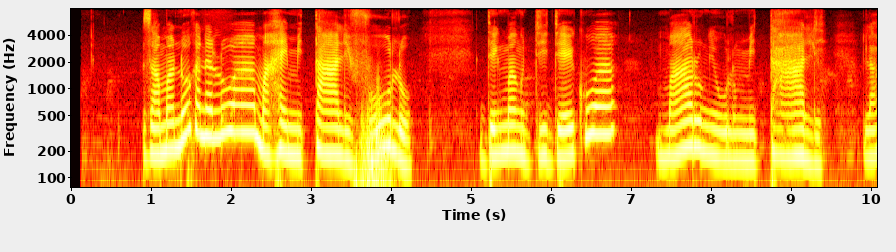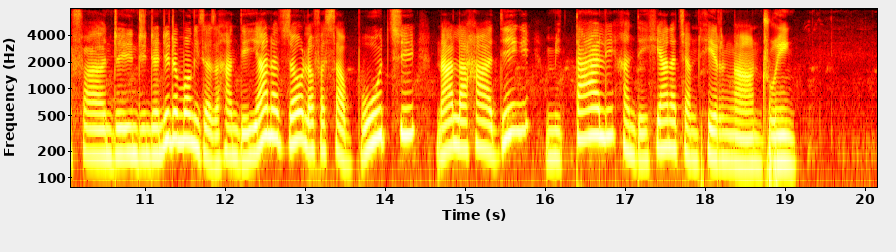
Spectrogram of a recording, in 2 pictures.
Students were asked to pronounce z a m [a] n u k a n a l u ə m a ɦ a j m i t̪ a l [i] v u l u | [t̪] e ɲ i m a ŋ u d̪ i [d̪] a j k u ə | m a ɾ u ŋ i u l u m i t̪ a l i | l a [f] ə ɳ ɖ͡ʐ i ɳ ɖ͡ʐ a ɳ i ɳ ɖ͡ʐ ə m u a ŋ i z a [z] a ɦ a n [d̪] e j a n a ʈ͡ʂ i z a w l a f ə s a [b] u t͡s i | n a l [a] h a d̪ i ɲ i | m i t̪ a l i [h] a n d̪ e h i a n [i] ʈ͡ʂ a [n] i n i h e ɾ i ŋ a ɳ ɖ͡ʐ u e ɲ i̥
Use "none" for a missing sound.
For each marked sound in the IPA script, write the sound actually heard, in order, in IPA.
a, i, d̪, d̪, f, z, d̪, b, a, h, a, m

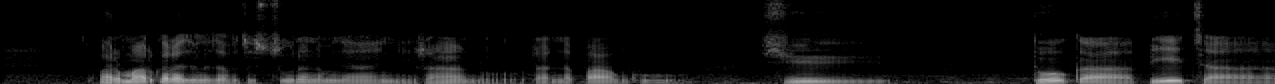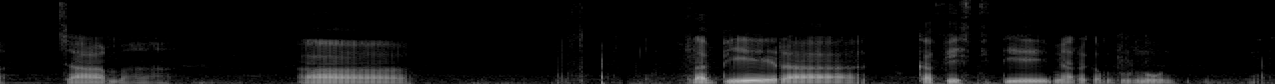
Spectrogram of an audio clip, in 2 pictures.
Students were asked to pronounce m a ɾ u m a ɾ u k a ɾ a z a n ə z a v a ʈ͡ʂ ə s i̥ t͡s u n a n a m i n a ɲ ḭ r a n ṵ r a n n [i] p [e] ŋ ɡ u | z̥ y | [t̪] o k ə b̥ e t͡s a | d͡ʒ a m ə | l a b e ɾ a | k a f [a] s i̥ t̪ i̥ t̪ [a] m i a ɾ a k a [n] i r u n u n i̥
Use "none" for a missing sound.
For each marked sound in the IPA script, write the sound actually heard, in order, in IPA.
a, a, t̪, e, e, m

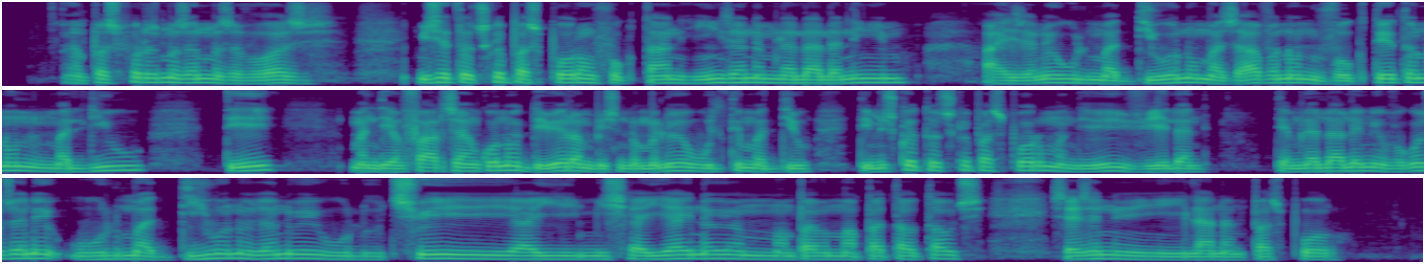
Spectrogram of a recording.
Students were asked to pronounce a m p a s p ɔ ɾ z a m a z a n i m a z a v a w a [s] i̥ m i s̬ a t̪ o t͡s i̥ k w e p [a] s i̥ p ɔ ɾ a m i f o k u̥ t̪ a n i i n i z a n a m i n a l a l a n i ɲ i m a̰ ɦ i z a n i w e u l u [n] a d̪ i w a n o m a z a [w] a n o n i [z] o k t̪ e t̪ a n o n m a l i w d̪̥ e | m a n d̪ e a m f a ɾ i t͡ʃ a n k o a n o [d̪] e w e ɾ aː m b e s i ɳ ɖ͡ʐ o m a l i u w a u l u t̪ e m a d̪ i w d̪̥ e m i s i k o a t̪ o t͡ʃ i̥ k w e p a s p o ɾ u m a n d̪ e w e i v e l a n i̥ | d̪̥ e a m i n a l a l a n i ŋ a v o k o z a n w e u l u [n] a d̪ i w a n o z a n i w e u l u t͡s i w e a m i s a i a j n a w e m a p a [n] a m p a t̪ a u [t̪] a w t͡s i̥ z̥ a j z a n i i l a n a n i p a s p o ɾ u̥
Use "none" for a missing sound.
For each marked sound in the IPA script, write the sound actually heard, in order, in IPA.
z, a, m, v, v, d̪, m, m, t̪

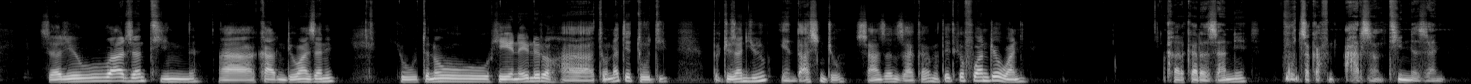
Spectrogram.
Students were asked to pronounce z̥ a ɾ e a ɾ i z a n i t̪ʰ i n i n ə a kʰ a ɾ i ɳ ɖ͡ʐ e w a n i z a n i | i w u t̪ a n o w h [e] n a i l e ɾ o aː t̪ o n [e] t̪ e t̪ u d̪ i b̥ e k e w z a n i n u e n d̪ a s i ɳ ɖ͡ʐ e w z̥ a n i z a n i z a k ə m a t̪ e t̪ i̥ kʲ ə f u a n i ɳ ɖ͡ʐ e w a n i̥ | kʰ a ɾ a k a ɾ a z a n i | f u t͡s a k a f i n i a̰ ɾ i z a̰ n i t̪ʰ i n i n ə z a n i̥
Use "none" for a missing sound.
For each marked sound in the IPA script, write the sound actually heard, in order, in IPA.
e, a

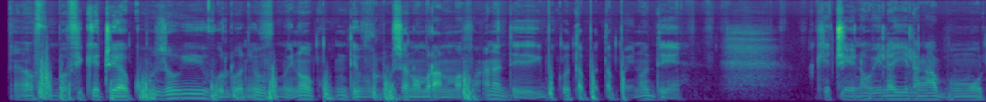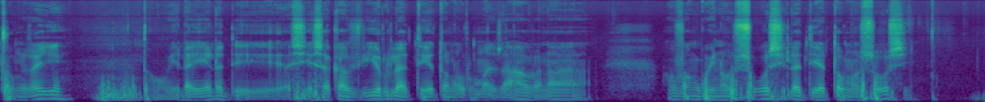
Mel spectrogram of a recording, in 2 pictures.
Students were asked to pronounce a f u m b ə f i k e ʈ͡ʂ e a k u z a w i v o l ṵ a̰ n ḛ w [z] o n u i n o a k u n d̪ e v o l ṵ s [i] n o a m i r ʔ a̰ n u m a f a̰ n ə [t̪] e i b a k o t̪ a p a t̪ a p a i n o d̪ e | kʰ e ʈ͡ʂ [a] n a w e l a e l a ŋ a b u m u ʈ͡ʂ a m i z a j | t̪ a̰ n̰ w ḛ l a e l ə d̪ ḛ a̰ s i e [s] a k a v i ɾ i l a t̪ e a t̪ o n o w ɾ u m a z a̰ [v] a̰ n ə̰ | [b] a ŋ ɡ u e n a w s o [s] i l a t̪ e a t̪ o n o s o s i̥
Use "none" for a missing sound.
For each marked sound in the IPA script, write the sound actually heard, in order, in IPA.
v, a, d̪, e, s, v, v, s

